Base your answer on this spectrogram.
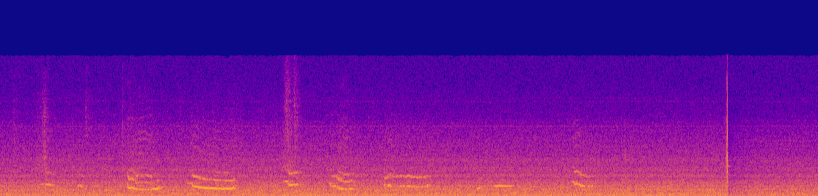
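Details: A teacup Chihuahua puppy, left alone in its bed, cries for its owners: a run of thin, high whimpers and short yips, some rising and some falling, about one a second over a steady low hum.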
